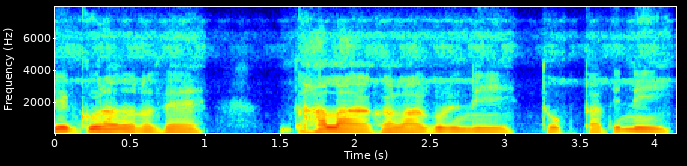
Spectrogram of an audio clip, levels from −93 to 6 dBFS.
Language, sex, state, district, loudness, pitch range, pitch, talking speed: Chakma, male, Tripura, Dhalai, -19 LUFS, 130-145 Hz, 135 Hz, 100 wpm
